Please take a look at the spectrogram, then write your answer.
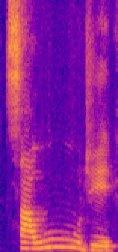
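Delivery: "Saúde" with the ú held long; "Saúde", lingering on its middle "ú"; stress on Ú. Shown as a demonstration. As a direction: draw out the ú in "Saúde" to show the strong syllable. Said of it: "a sílaba mais forte é a letra U".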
